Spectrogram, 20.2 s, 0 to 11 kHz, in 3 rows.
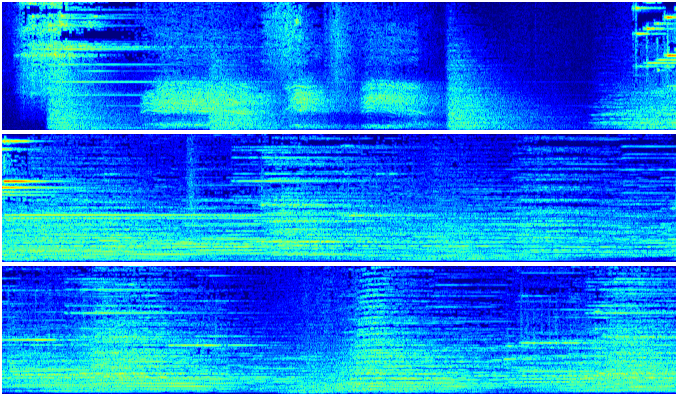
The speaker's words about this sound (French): Nous venons d'entendre le début d'Alleluia Oratorium Balbulum de Peter Rudveusch, qui va être donné le jeudi 18 janvier dans notre maison de la radio.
